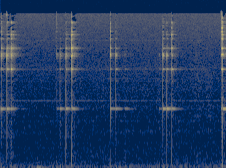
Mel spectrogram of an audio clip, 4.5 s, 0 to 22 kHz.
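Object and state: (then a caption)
Can-shaped glass, empty. A clear, hollow, empty glass shaped like a soda can, about 12 cm tall with a printed logo, is held in the hand and tapped with fingernails and fingertips. Short, bright glassy clinks come in quick clusters of two or three, each with a thin ringing tone that fades almost at once against a quiet background.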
